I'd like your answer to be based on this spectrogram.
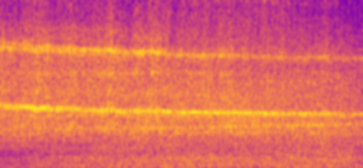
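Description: Aircraft jet engines roar steadily through a takeoff roll, a loud, unbroken whine with a high tonal note held across the whole stretch.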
